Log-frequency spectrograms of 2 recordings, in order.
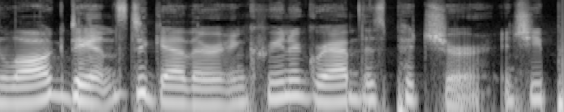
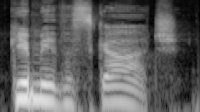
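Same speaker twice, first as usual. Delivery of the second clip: lightly voiced grumpy grandpa; hint of a matter-of-fact old grandpa; blunt grandpa. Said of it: "I'm like the grandpa".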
